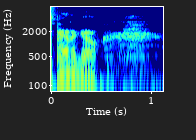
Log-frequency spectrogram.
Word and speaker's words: Panago: Yeah, that was the response from my Calgarian friend was Panago, which I asked how to say it, and apparently it's Panago.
